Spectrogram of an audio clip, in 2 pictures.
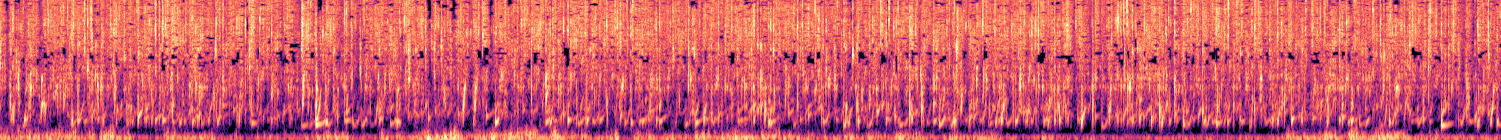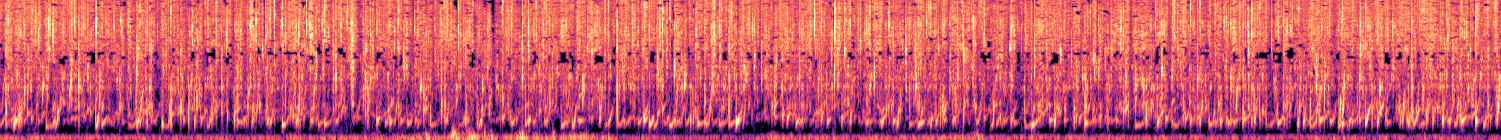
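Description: Water falling steadily into a stone temple water basin (sugwak) with a continuous pouring, splashing sound. A low rumble swells and fades now and then, mostly in the first half.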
